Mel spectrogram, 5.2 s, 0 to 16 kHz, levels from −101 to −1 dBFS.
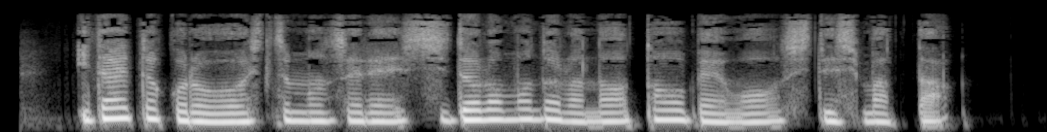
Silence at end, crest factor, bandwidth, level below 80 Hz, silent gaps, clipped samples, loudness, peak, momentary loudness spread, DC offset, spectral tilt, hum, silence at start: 0.5 s; 16 dB; 11 kHz; -62 dBFS; none; under 0.1%; -18 LUFS; -2 dBFS; 8 LU; under 0.1%; -5.5 dB/octave; none; 0.4 s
